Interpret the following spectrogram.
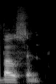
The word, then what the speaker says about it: boatswain: Boat. It's spelled boatswain. Yeah. Oh, gotcha. Yeah. Okay. Like the coxswain, but Like- a boat. Yeah, boats. Yeah, and then but it's pronounced bosun.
